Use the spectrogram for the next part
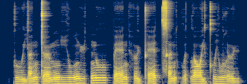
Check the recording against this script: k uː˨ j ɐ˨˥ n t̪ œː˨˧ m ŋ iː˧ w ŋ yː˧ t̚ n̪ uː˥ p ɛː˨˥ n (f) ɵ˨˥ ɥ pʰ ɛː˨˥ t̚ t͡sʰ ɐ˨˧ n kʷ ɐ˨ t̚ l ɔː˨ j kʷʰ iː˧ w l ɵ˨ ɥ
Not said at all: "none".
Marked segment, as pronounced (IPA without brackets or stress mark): h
